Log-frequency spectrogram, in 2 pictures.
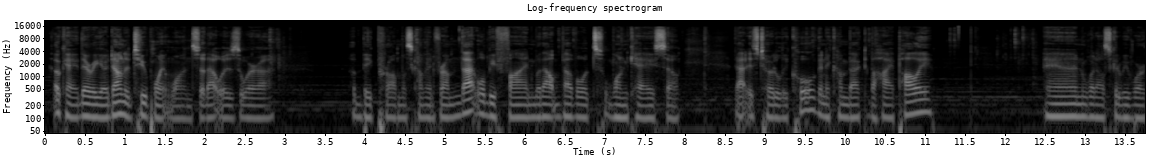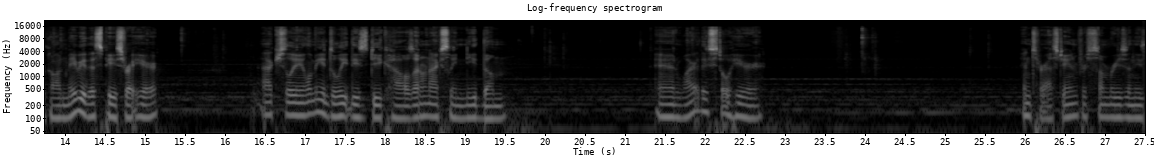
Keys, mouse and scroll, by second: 1.2 middle click, 2.0 middle click, 2.8 Tab, 3.0-4.2 middle drag, 4.6 Tab, 4.9 middle click, 5.3 shift+middle click, 6.4 click, 7.2 click, 7.6 middle click, 8.1 middle click, 9.5-10.7 drag, 10.7 middle click, 11.3 click, 11.6 middle click, 12.2 alt+a, 13.0 middle click, 13.8 click, 15.8 middle click, 17.0 click, 17.3-18.6 right drag, 20.0 middle click, 21.3 middle click, 21.8 click, 22.0 middle click, 23.9 KP_Decimal, 25.3 middle click.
